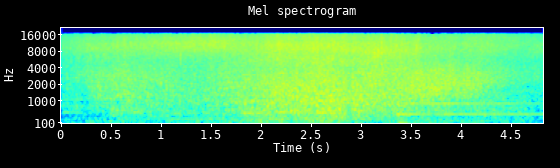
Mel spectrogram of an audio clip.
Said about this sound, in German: Es ist abgeschieden, Ruhe und nur noch Meeresrauschen. Das liebe ich.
